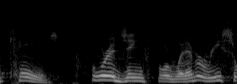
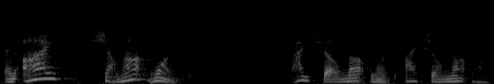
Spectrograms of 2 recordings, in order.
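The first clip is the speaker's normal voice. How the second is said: softer, pushing through; gritted determination; 4 semitones lower, 10 dB quieter than usual. Shown as a demonstration. Preacher mocking forced self-persuasion, determined. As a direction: repeat it like a mantra to convince yourself. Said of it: "Sounds more like the little engine that could".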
